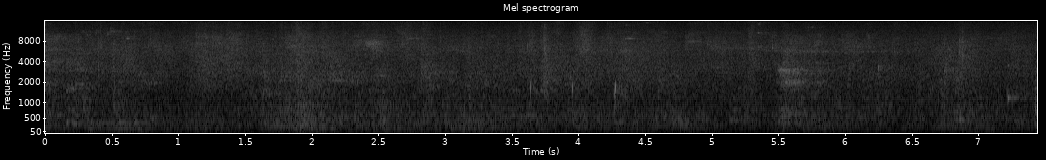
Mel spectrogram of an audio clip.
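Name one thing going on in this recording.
A large band plays music in a big hall.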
